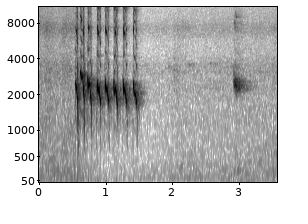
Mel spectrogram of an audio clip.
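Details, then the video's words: Female yellow-vented bulbul calling to provoke a lazy male into song: seven rapid, evenly spaced downslurred notes in about one second, followed after a pause by a single softer, slurred note. "Trucuk betina memanggil jantan AMPUH merangsang jantan ikut bunyi gacor"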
